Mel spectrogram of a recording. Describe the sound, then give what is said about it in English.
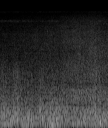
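Sea waves wash in over rocks as the tide goes out, producing a constant rushing surf noise mixed with wind buffeting the microphone, steady and even in level. “The wave just come in less and less and less each time, but the water that is here remains standing.”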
